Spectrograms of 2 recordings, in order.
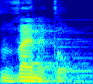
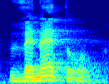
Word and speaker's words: Veneto: how do you pronounce veneto well the correct pronunciation is with an accent on the first e so it's veneto because if you make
